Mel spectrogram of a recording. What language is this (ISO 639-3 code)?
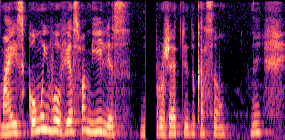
por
